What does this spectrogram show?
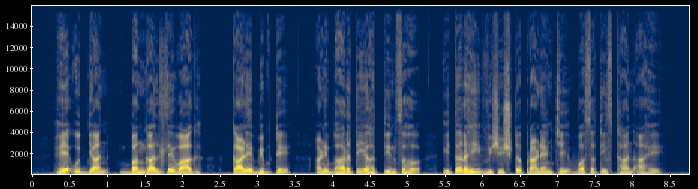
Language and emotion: Marathi, neutral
